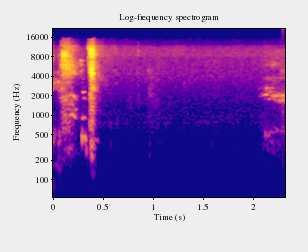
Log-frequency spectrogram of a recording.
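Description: A person briefly clears their throat with two quick rough pushes of breath, followed by near silence.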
